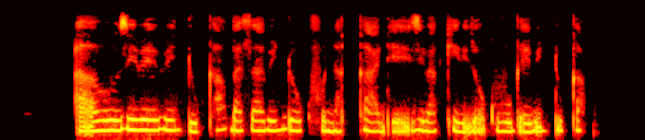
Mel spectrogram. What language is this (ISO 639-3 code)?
lug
